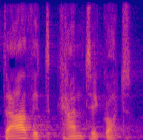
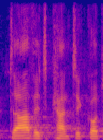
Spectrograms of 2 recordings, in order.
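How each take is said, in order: First: "David kannte Gott" slow and soft, each word weighed; slow emphatic statement. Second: Said in the usual way. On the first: Shown as a demonstration. Preacher to congregation, slow quiet emphasis.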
